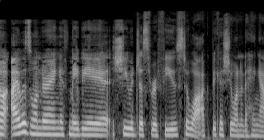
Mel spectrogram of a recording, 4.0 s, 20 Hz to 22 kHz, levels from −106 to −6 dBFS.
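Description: A speech clip with an adaptive stream starting at a low bitrate. Until 2.0 s the treble is thin, as from a low-rate HE-AAC stream, then quality jumps gaplessly; a spectrogram shows nothing above 12.3 kHz before the switch.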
